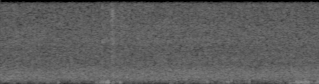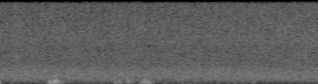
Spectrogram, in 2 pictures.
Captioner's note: speaker crackling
